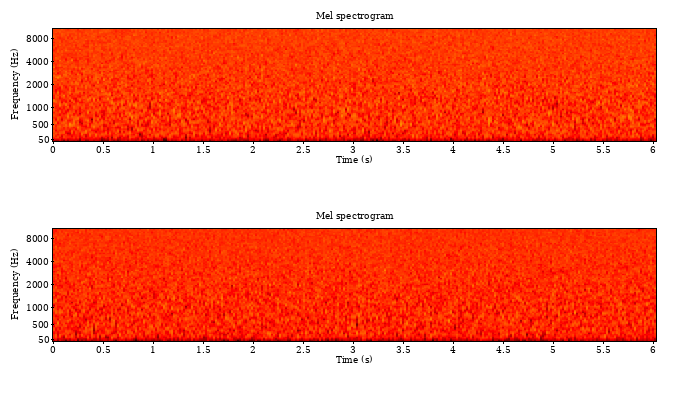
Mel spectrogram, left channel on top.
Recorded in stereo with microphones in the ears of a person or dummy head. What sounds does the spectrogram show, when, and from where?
Only background noise.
